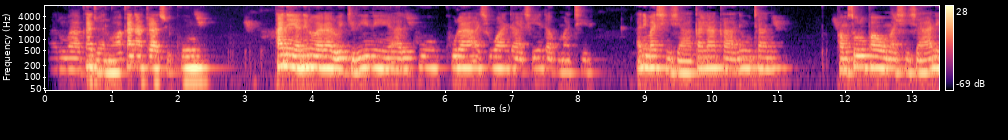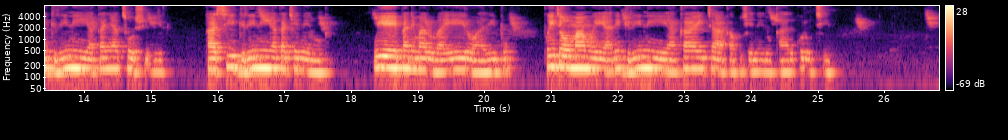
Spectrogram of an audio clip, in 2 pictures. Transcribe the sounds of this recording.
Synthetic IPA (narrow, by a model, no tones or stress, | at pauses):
maruʋaːkad͡ʒwarwaːkanakaʐikuːru | pane̞jane̞ɾuʋaɾarwe̞ɡʱiriniaɾikukʰuɾaːt͡ʃiwandaːt͡ʃie̞ndakumatʰiːʋi | ane̞maʃiʒaːkanakaːne̞utaːno̞ | pamuso̞ɾo̞pawo̞maʃiʒaːne̞ɡʱirinijakaɲat͡so̞ʂiʋira | pasiɡʱirinijakat͡ʃe̞ne̞ruːkḁ | uje̞pane̞maruʋaeiɾo̞ariːpo̞ | po̞itawo̞mamwe̞ane̞ɡʱirinijakaitakakut͡ʃe̞ne̞rukaːɾikurutʰiːra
